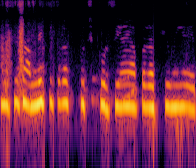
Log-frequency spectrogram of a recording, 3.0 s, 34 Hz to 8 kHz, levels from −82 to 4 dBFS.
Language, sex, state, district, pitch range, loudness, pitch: Hindi, female, Chhattisgarh, Bilaspur, 250-280 Hz, -14 LUFS, 265 Hz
